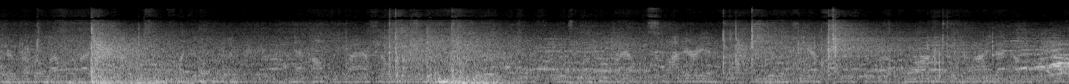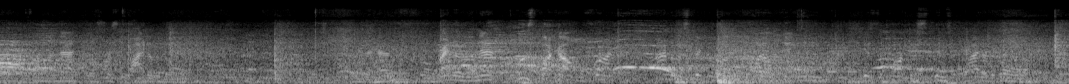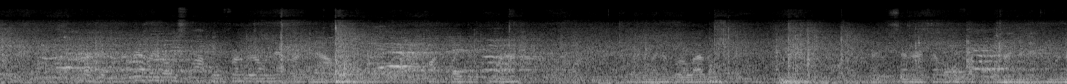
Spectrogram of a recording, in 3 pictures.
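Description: Ice hockey play: sharp cracks and bangs of sticks and the puck striking each other and the boards, with several loud hits in the first ten seconds and another near the middle. Indistinct shouting voices carry over a steady rink noise.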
